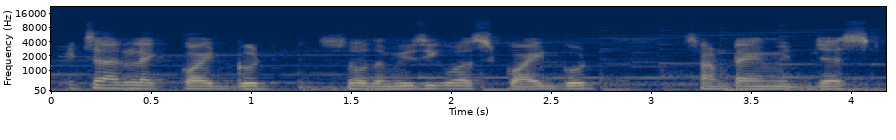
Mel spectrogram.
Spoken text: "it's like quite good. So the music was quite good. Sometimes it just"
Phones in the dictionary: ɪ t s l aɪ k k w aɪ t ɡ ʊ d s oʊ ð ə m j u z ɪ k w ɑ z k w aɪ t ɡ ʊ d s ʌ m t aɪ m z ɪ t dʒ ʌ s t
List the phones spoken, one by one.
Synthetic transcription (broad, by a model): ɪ t s l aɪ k k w aɪ t ɡ ʊ d s oʊ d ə m j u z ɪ k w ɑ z k w aɪ t ɡ ʊ d s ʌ m t aɪ m ɪ t dʒ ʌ s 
